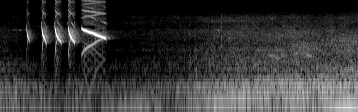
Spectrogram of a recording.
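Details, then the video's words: Green-winged saltator singing in the wild in the 'tempera viola' song style: four quick, clear whistled notes slurring downward, then a long, bright descending whistle, followed by quiet background hum. "CANTO DO TRINCA FERRO TEMPERA VIOLA NA NATUREZA"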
